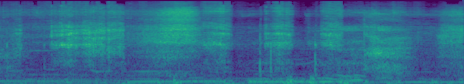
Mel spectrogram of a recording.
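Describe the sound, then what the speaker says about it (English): A stiff brush scrubs over fresh hydraulic lime mortar pointing, a steady rough rasping and rubbing with uneven strokes, close and moderately loud, with no talk over it. "I'm just brushing it for the camera really."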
